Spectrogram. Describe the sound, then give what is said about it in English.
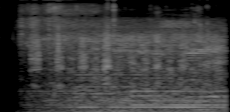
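A dog pants rapidly and steadily, quick breathy huffs repeating for a couple of seconds over a low, constant background hum, outdoors at Rock City. “All I knew was that we were going somewhere where we could take the dogs.”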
